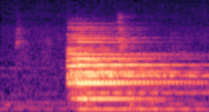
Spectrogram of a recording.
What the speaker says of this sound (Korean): 저 종소리가 들리면 잠시 꿇어앉았다가 그럼 저걸 경세라고 해요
